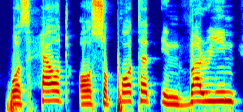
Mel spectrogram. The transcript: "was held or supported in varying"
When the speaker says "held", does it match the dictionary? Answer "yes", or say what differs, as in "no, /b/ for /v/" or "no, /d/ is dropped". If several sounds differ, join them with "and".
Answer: yes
